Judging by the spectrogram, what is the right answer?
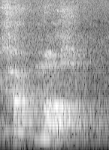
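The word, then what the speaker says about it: חכמה: The Hebrew word is chachmah. Chachmah kind of sounds like a Klingon word.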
